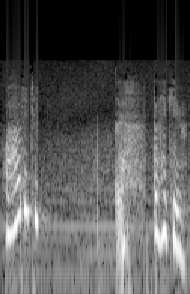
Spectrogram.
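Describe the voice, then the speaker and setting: A woman's voice: high voice, big pitch swings, normal speed, a little hiss or hum. An actress playing an earnest, emotional young wife and new mother in an old radio drama. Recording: dull old radio broadcast recording.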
